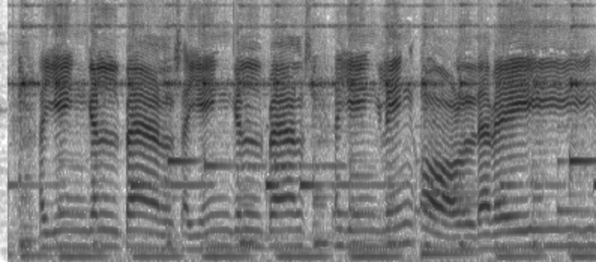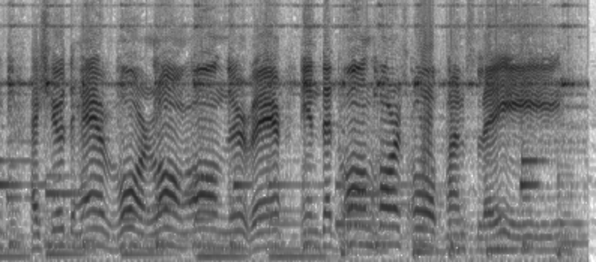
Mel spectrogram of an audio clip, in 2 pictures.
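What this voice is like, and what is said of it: Singing in thick Scandinavian accent. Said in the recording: “twisted versions of popular songs, all in a thick Scandinavian accent ... his famous Scandinavian alter ego”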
